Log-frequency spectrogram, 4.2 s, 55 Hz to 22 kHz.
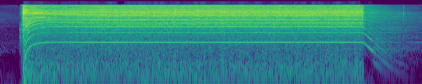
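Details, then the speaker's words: Heavy air impact wrench on a 1/2-inch air line, exhaust unobstructed, pressure dropping to 135 while running: sharp start into a strong, steady high whine for about three seconds, then clean spin-down; moving more air, full power. "And we went down to 135, and you could definitely hear the gun it was moving more shit through it, okay?"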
